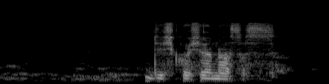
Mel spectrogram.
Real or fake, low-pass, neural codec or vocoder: real; 7.2 kHz; none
